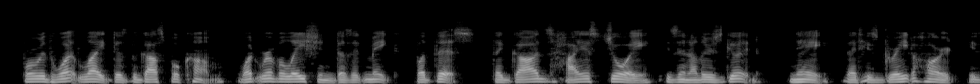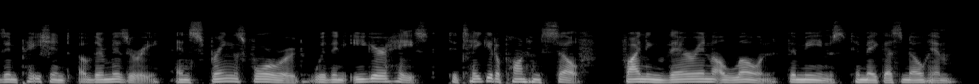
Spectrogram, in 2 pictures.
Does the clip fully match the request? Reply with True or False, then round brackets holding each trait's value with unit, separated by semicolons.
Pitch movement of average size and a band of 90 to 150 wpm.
False (3.0 semitones; 170 wpm)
